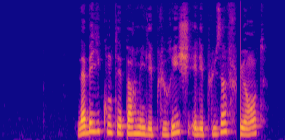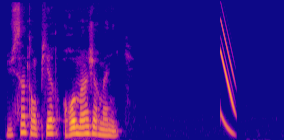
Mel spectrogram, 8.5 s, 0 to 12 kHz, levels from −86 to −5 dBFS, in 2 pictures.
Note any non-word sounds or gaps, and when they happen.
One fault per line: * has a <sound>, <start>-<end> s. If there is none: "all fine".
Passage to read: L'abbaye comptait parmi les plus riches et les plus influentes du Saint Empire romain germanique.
* has a dropout, 3.6-3.6 s
* has a chirp, 7.6-7.8 s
